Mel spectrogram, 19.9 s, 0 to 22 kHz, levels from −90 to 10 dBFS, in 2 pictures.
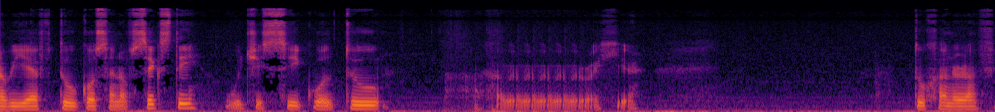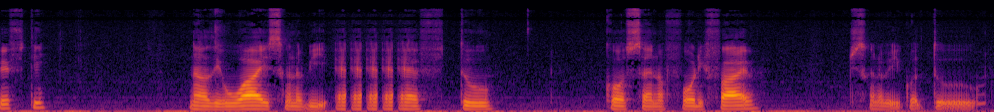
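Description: Repeated frames stutter at 5.16–5.79 s and 13.39–14.02 s, where a 157 ms block replays four extra times, and at 19.43–19.58 s, where a 52 ms block replays three times. It is identical repetition that adds time, not a gap or dropout.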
